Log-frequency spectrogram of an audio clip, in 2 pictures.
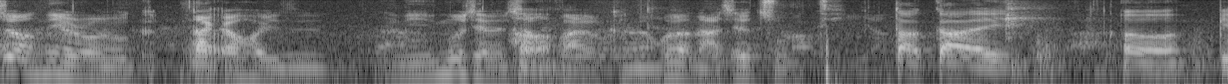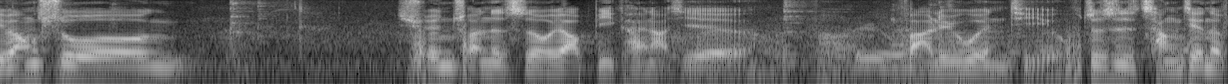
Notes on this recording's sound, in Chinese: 錄音於性別友善咖啡廳 h*ours cafe。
